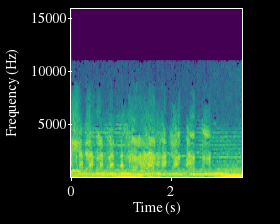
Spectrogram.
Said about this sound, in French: Pour vieillir ma voix, un caquet de vieille mégère.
